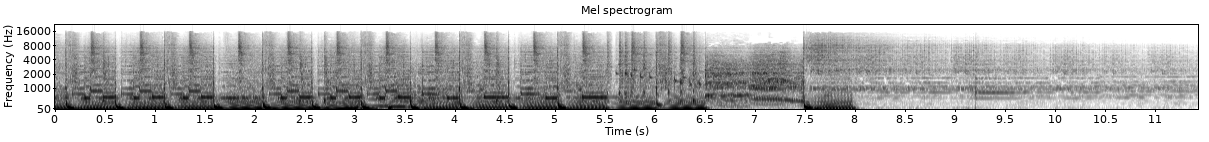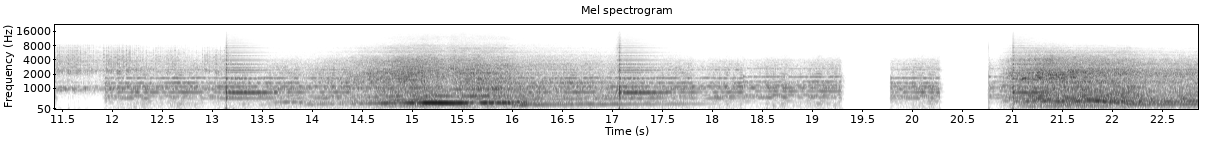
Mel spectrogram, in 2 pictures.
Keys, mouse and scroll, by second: 0.4 scroll down 2, 0.5 click, 1.3-1.9 drag, 2.2 click, 2.6 shift+a, 3.6 Tab, 4.0 Delete, 4.7 click, 4.8-5.3 scroll up 1, 5.3-6.0 scroll down 3, 5.5 click, 6.0 scroll up 1, 6.2 click, 7.0 click, 7.2 shift+a, 8.4-8.8 scroll up 3, 8.8 Tab, 8.9 Delete, 9.5 click, 10.3-11.6 drag, 11.8-12.8 drag, 12.9 click, 13.6-15.1 drag, 15.3-16.6 drag, 16.6 r, 17.0 ctrl+z, 17.2 click, 17.4 r, 18.8 click, 19.1 r, 19.4 click, 19.7 r, 20.3 click, 20.4 r, 21.2 Left, 21.4 Left, 21.6 r, 21.9 Left, 22.0 r.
